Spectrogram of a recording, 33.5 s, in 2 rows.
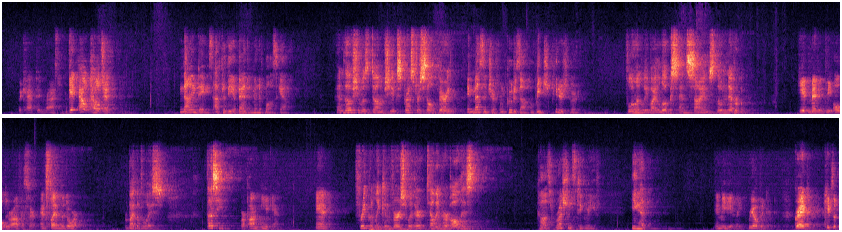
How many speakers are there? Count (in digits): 3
